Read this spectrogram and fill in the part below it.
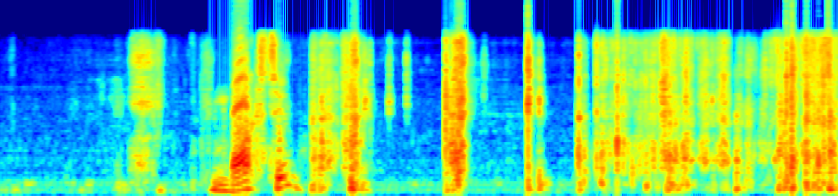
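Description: A cardboard box thumps and scrapes as hands handle it up close.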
